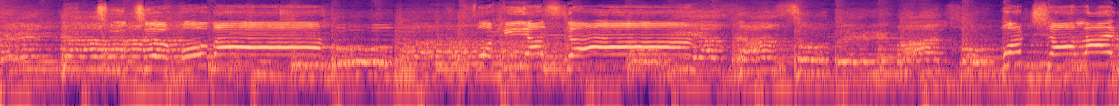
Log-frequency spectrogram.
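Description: Live gospel worship song: a woman leads the singing with men singing backing harmonies, over band accompaniment.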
